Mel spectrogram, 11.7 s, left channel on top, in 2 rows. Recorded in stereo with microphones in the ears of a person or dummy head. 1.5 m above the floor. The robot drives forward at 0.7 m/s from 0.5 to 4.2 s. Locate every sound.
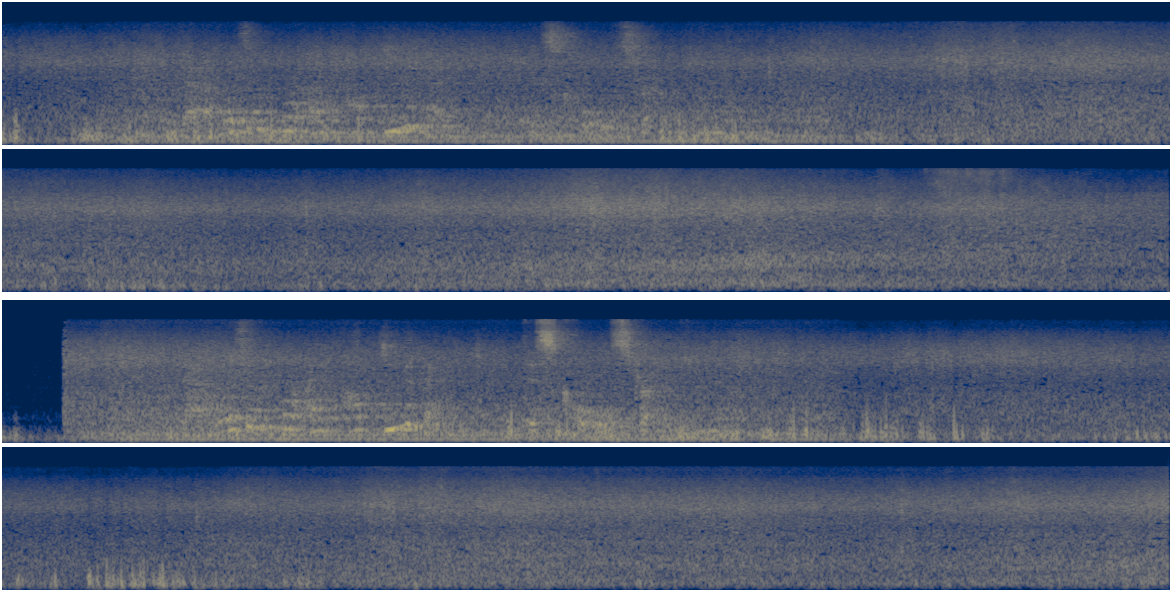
0.8 s a woman speaking: 20° right (ahead or behind), 1.3 m; by 3.7 s 30° right (ahead or behind), 0.9 m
